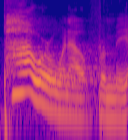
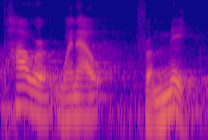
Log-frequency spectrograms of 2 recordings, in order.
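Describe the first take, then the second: First: The stress falls on the word 'power'. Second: The stress falls on the word 'me'. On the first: Power left him, so he knows something happened. "I tended to always read it like this" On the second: The power came from him, not from his garment. "What if he said it like this? ... The power came out of me"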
